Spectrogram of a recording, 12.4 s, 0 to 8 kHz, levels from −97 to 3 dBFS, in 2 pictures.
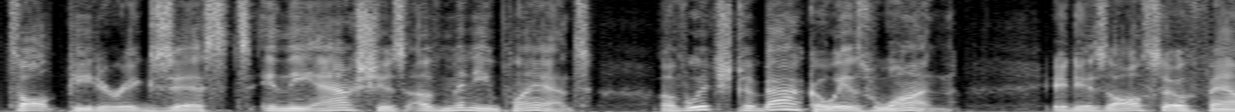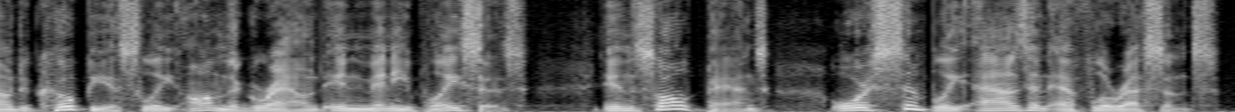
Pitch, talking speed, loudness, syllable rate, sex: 130 Hz, 150 wpm, -17 LUFS, 4.6 syllables/s, male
